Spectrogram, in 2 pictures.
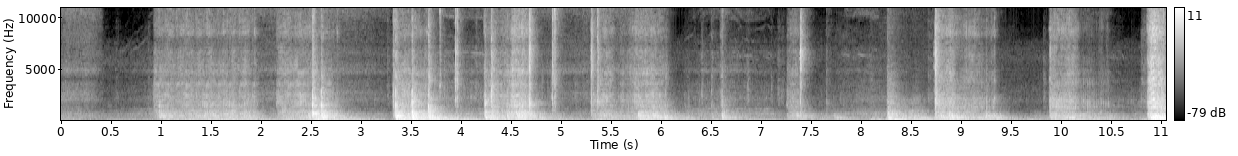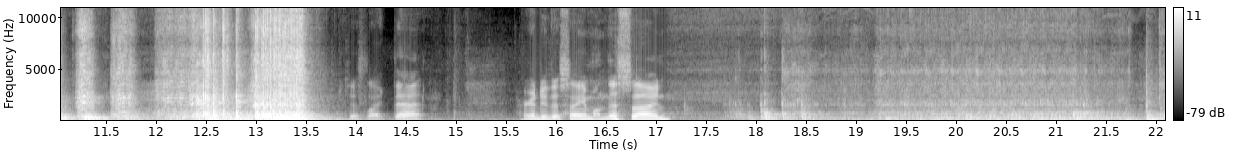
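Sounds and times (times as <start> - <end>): power drill driving screws: 8.7 - 13.8, 17.7 - 22.0.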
